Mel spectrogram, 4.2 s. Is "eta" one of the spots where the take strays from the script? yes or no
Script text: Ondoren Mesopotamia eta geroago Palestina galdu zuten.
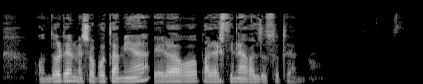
yes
